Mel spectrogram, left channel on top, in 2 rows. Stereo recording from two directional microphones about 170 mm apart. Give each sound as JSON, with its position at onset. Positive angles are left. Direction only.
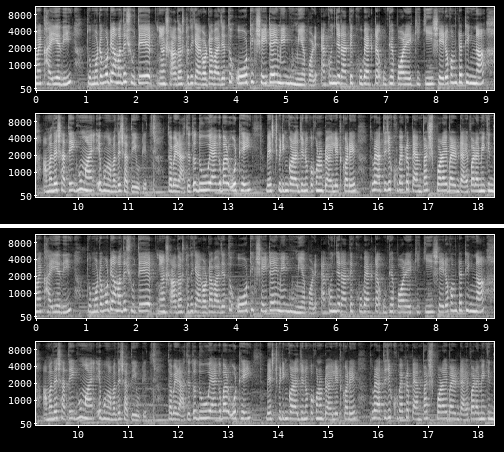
{"t": 0.0, "sound": "a woman's voice", "side_deg": 20}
